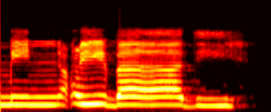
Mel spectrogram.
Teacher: نون ساکن کے بعد حروف ہلکی میں سے عین آیا ہے، تو ہم یہاں پر نون ساکن کے آواز کو ظاہر کریں گے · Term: اظہار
